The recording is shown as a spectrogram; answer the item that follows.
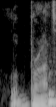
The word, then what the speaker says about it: LeBron: LeBron's a bum. Lincoln, you said it wrong. It's LeBron.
